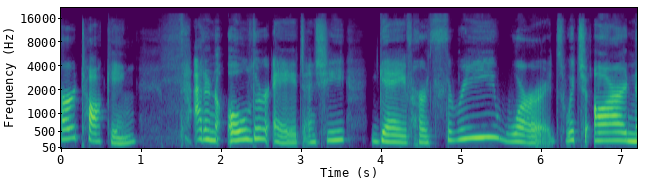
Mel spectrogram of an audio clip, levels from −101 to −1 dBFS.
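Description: No technical faults can be heard anywhere in the speech. There is no moment in the audio that stands out as a problem or needs a time mark.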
